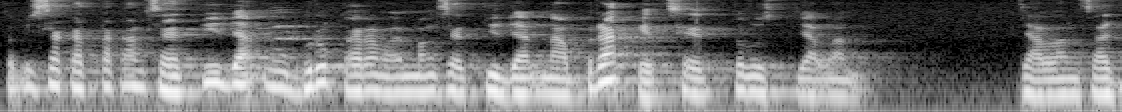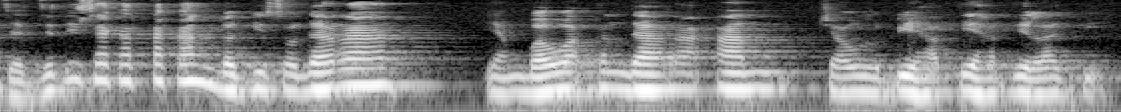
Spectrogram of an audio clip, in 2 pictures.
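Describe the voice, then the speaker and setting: A woman's voice: fairly low pitch, normal speed, mellow. A woman pastor preaching a sermon, telling stories to her congregation in a chatty, conversational way and calling them "saudara". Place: church service.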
